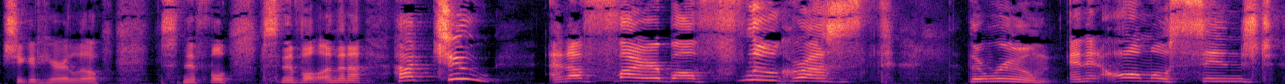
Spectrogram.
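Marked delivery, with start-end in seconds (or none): 3.0-3.7 big hammed-up sneeze, high and loud; mock sneeze. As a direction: sneeze it out like a dragon. Dragon sneezes fireball.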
